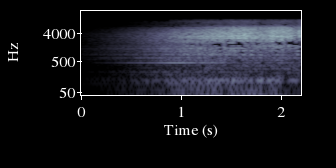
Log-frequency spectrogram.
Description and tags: High quality whoosh sound. Ideal for film, TV, amateur production, video games and music.
Named from 00 - 32 (there are just too many to name)
whoosh, swish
